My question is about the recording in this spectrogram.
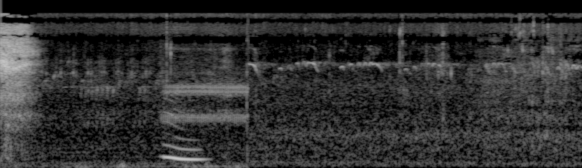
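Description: A frog croaks once about two seconds in, a short call that drops a little in pitch. After that, only faint high chirps over a quiet outdoor background.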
